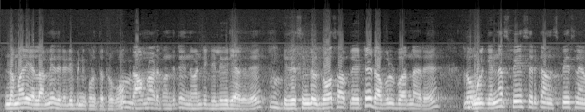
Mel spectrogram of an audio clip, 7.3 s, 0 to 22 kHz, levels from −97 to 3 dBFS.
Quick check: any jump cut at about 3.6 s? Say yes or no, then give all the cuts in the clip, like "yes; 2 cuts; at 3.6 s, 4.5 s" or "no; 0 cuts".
no; 2 cuts; at 1.5 s, 5.9 s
